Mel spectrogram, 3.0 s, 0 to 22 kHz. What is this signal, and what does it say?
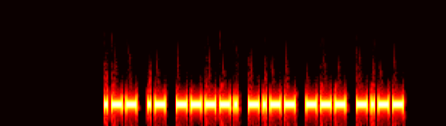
Morse code, heard as a keyed tone, about 50 wpm, 700 Hz. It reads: WA9YOY
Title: USA Call Signs - 6 Characters - Repeated 2x - 50wpm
